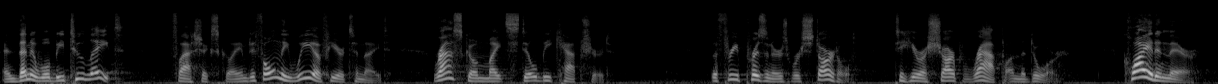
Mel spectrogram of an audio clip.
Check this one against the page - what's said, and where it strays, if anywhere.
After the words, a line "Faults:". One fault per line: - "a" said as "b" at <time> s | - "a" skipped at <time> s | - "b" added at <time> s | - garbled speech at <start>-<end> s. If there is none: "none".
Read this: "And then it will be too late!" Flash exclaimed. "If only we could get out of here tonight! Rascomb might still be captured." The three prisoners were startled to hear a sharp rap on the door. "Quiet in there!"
"And then it will be too late!" Flash exclaimed. "If only we of here tonight! Rascomb might still be captured." The three prisoners were startled to hear a sharp rap on the door. "Quiet in there!"
Faults:
- "could get out" skipped at 3.1 s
